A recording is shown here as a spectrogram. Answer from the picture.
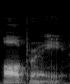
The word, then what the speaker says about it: Aubrey: My name's Aubrey. That's with a B, not a D. – Aubrey as in strawberry. – Yeah, rhymes with strawberry.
